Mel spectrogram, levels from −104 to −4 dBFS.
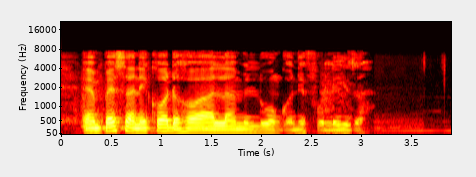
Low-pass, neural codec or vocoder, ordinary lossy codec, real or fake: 7.2 kHz; none; none; real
